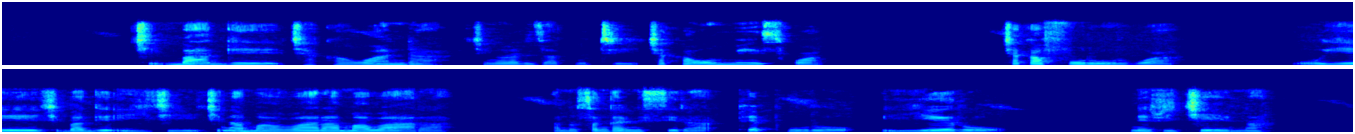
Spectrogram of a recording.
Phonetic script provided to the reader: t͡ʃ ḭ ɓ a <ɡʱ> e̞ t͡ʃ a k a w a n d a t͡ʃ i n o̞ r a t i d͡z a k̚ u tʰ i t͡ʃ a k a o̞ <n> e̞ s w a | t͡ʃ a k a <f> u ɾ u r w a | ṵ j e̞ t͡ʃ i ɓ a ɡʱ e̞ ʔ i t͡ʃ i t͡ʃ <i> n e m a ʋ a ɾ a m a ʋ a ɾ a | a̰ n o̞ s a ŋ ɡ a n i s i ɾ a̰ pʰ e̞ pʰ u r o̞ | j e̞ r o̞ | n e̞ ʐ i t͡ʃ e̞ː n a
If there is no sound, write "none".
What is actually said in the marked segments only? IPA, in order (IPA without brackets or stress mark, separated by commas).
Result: ɡʱ, m, f, i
